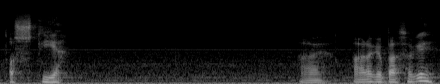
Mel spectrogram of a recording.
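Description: Cursing Spanish gamer talking to himself. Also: male voice, on the low side, slow, slight background noise. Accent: Spanish from Spain. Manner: swears a lot, mutters to himself, bursts into frustrated yells. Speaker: gameplay commentator. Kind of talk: let's play commentary.

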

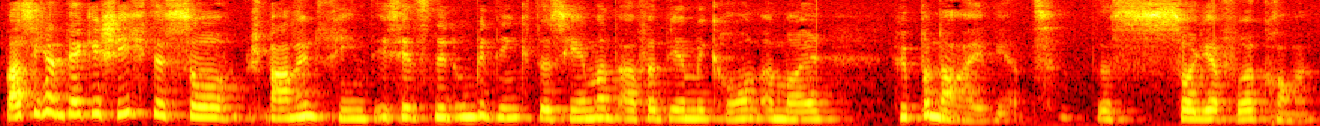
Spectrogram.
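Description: A woman's voice: mid-range voice, moderate pace, mellow. A middle-aged woman doctor, hosting a live phone consultation stream in a chatty, encouraging way. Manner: chatty and encouraging, inviting viewers to call. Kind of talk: casual live stream talk.

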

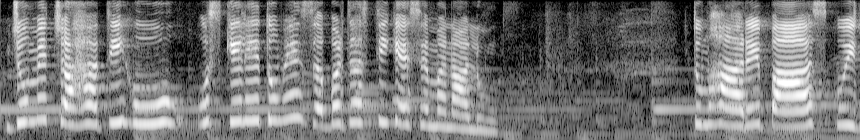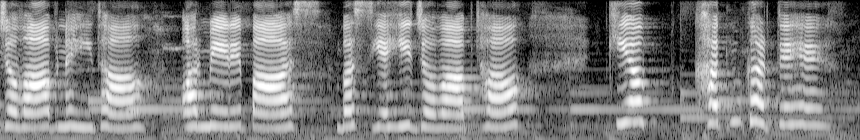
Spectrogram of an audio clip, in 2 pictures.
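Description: A young woman reads her poem on a small open-mic stage in a cafe, speaking slowly and wistfully into a stand mic. Her voice sits very high and sounds bright and clear. Soft music plays faintly under her words. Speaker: poet. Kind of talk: spoken word poetry recital. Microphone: handheld mic on a stand.

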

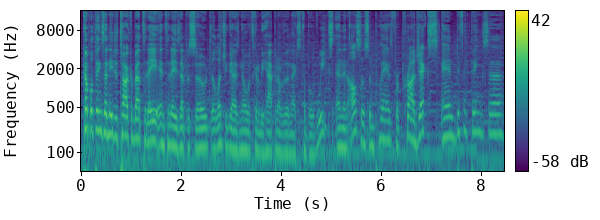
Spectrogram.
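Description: A young Minecraft YouTuber with a head cold gives casual commentary over gameplay, his mid-range voice nasal, scratchy, and a bit bright. He talks quickly and expressively with few pauses, rambling and chatty with lots of "um" and "like," recording in a room at home near his sleeping girlfriend as background music plays.

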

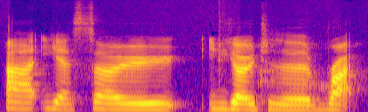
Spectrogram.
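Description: A woman's voice: on the low side, level tone, slow, pushed and bright, clean tone. A woman co-hosting a casual toy unboxing, laughing often while she explains the instructions step by step. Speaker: toy review co-host.

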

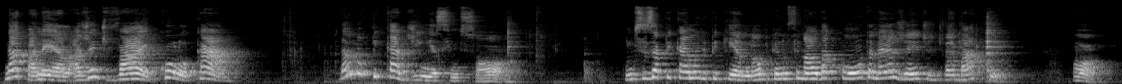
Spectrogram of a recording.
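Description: A woman's voice: a little high, big pitch swings, moderate pace, a little mellow. Chatty woman cooking in an echoey kitchen. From Brazil. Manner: chatty, asks "tá?" constantly, addresses viewers as "gente". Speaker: cooking channel host. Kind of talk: casual cooking tutorial. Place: home kitchen, indoors. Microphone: camera mic, speaker off-camera.

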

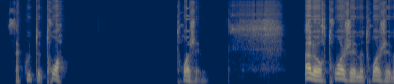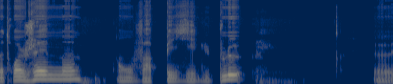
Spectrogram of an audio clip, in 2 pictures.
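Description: In this solo board game playthrough tutorial, a man with a lowish, creaky, slightly rough voice explains the rules while thinking aloud, counting dice, and considering his moves. He sounds casual, using hesitant fillers and soft laughs, and the studio audio is clean with no echo.

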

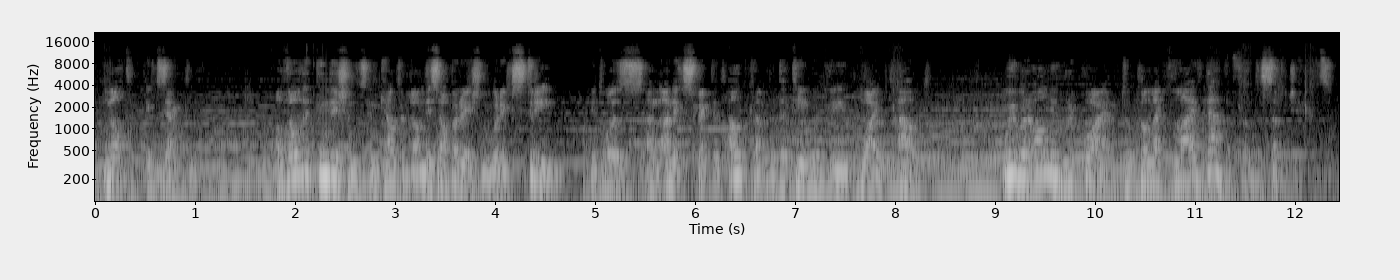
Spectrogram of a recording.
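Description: An actor with a Russian accent playing a cold, scheming mercenary commander in a video game cutscene, calm and condescending. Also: male voice, a little high, normal speed. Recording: echoey game audio with music.

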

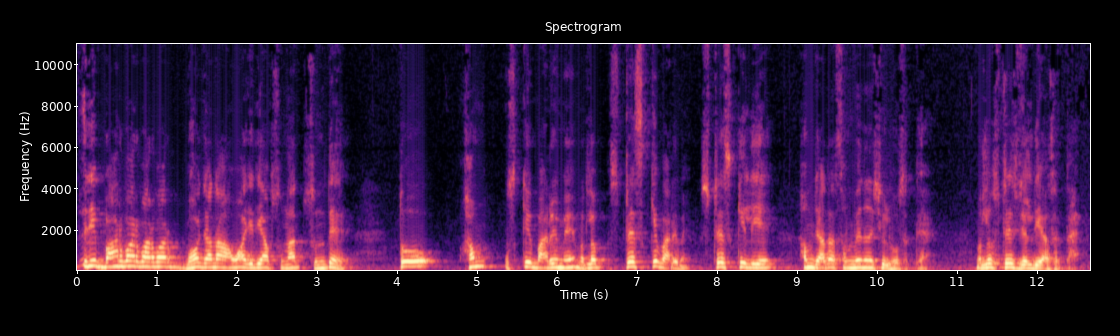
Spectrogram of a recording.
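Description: Seated indoors before a green screen and wearing a lapel mic, an Indian psychiatrist explains health matters to camera, giving advice and mixing in English terms. His high voice is creaky and a little mellow at a moderate pace, and he emphatically repeats key phrases.

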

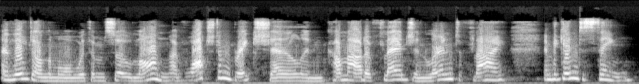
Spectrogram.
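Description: A woman voicing a cheerful farm boy who talks to birds, in a broad with a gentle, friendly manner, in a storybook reading. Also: mid-range voice, rough recording.

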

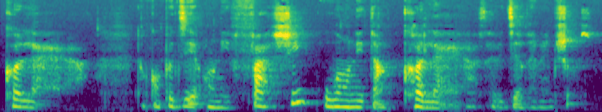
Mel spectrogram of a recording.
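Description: A woman's voice: medium pitch, fairly even intonation, unhurried, vocal fry. A woman teacher, patiently guiding young children through a reading lesson and repeating each word several times.

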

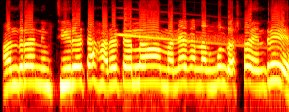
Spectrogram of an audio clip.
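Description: A woman voicing a quick-tongued, nagging village wife in a cartoon comedy, scolding with a North Karnataka Kannada accent and rapid rhetorical questions. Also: very high-pitched, little pitch movement.

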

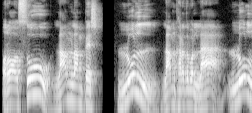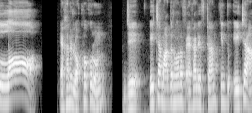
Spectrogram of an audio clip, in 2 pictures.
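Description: Man teaching recitation, chanting slowly. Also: a little high, fairly bright tone. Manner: spells out letters and vowel marks, then chants words slowly and drawn out. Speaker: Quran teacher. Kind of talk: step-by-step recitation lesson.

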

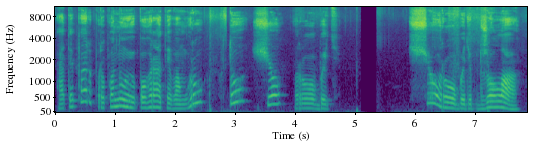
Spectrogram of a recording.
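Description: Slow, sing-song woman teaching small children. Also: lowish voice, sing-song, darkish tone. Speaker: preschool speech teacher. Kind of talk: children's speech lesson.

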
